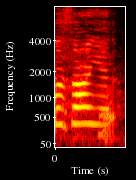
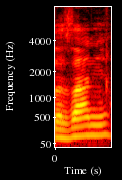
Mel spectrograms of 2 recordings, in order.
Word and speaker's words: lasagna: know how to spell lasagna so this is a silent G and lasagna exactly bars went over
